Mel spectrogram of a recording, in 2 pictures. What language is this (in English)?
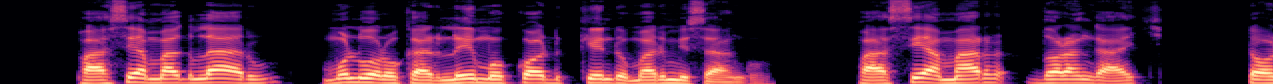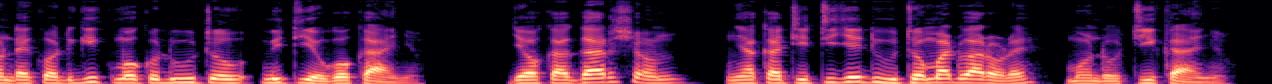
Luo (Kenya and Tanzania)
